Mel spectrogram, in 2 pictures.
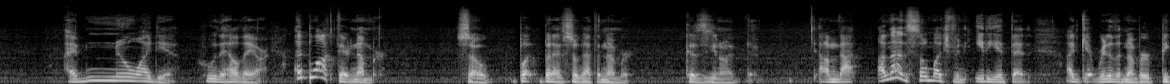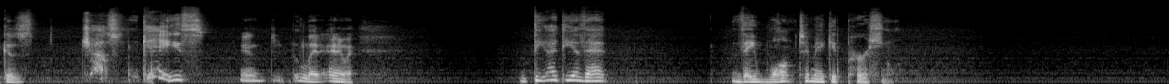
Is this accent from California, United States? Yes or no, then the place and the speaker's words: no; New York City, New York, United States; Italian immigrant family. Yes, Brooklyn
